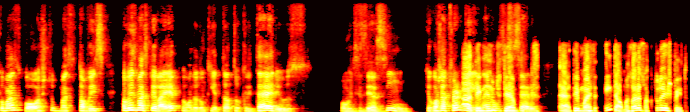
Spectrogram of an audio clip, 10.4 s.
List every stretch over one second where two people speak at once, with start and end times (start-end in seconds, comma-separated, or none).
6.9-8.2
